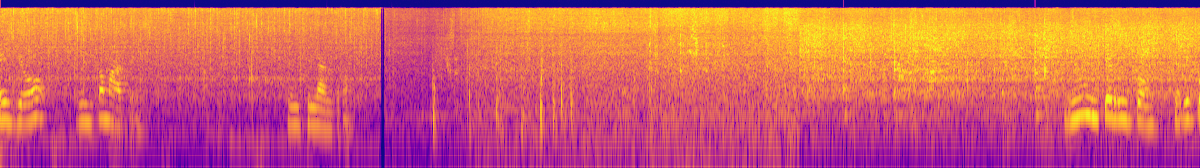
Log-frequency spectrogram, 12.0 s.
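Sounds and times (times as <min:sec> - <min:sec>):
onion and garlic sizzling in oil: 0:00.0 - 0:12.0
food being stirred in pan: 0:03.6 - 0:12.0.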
